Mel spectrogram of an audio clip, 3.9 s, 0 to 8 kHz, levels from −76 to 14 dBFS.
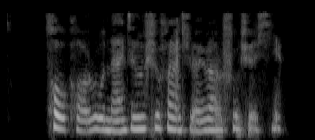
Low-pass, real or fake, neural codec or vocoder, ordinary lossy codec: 7.2 kHz; fake; codec, 16 kHz, 2 kbps, FreqCodec, larger model; MP3, 24 kbps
